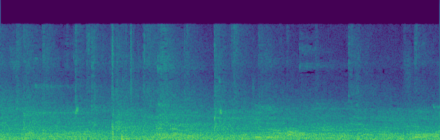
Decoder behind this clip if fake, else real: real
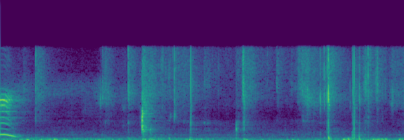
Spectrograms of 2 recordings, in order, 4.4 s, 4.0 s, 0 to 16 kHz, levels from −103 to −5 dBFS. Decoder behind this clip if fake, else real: real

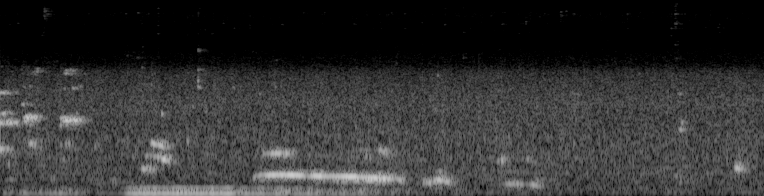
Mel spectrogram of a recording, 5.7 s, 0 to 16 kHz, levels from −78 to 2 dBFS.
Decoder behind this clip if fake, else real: real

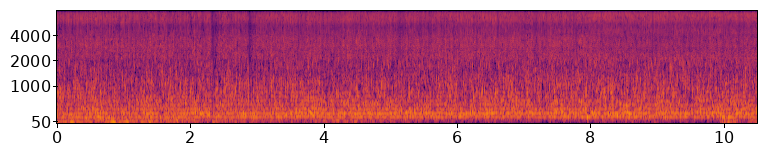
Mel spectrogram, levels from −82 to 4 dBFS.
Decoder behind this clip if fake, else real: fake, vocoder, BigVGAN v2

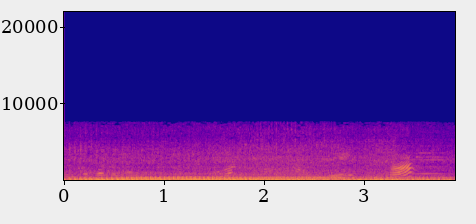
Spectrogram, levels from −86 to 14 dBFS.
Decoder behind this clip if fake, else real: real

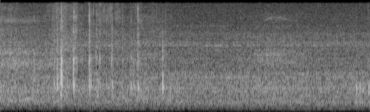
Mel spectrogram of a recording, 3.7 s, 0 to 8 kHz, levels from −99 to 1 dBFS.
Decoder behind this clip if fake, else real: real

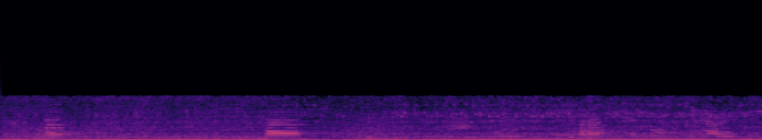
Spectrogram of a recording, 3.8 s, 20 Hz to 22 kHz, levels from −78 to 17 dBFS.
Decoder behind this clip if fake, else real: real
